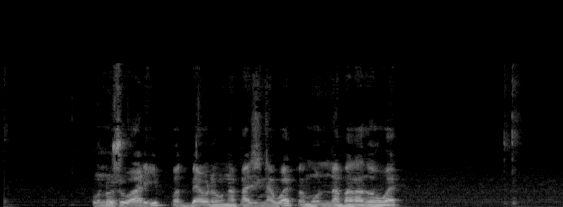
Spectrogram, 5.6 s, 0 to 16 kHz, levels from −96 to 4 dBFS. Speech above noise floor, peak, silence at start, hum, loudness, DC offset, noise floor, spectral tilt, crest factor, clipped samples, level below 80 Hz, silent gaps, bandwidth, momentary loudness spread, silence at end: 47 dB; -20 dBFS; 0.95 s; none; -35 LUFS; under 0.1%; -81 dBFS; -7.5 dB/octave; 16 dB; under 0.1%; -64 dBFS; none; 10.5 kHz; 8 LU; 0.5 s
